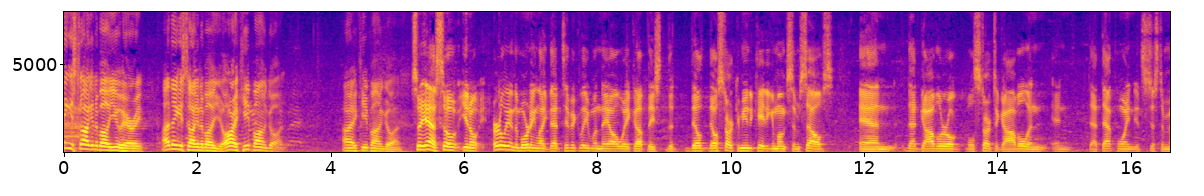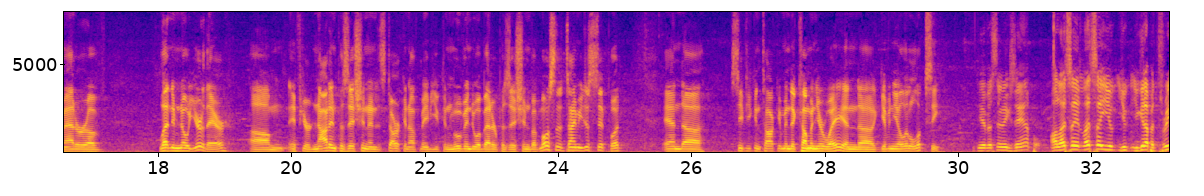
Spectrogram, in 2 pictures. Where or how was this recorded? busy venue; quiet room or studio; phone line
busy venue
